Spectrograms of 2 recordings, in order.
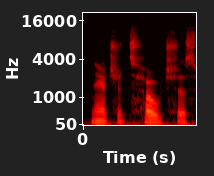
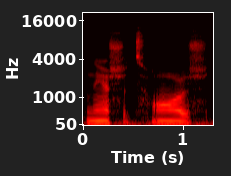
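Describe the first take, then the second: First: The name is sounded out close to its spelling. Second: The name is said in a different, local form. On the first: This is how the speaker used to say it. The speaker calls it wrong. "I used I used to always pronounce it" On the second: This is how the name is actually said. The speaker calls it right. "but it's like pronounced like"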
